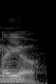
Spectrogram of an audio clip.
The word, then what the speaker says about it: Puello: that he fought with Palou, how do I pronounce his name? Puello.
